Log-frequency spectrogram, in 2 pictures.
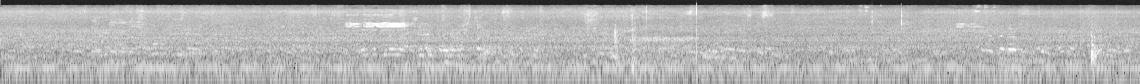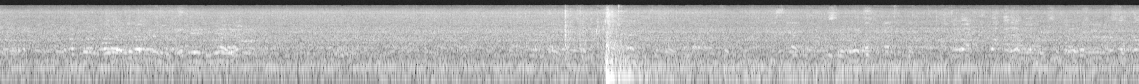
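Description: Men talk outdoors nearby.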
